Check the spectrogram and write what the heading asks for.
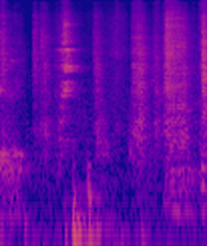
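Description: Handling of wooden drawer parts on the bench: a single soft knock of wood on wood about a third of the way in, then a brief scratchy rub near the end.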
